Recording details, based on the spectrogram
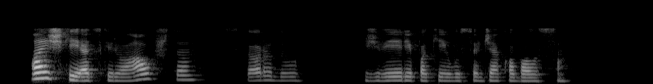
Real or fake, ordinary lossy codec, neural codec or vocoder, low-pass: real; MP3, 48 kbps; none; 5.4 kHz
